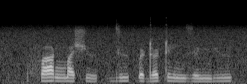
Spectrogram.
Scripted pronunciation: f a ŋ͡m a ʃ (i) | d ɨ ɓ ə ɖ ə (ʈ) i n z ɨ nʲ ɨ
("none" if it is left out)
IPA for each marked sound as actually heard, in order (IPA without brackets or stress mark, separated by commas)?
ɨ, ʈ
